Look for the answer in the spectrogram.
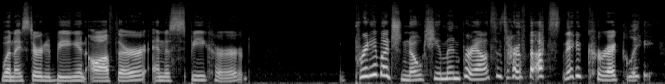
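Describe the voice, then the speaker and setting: Female, conversational interviewee-host type, chatty and giggly, medium pitch, dry sound. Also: normal speed, a bit bright, no room sound. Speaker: author and speaker.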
